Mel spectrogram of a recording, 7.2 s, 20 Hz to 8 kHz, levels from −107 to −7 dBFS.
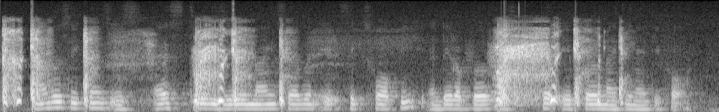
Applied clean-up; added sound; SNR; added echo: none; Cough; -3 dB; none.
